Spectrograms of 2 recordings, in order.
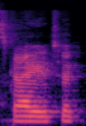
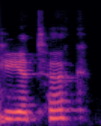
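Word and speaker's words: Skiatook: that's Sky took too sky sky say it again sky so it's s k i a t o o k i was pronouncing it completely wrong what were you saying skok pronouncing it like it looks I know um and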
